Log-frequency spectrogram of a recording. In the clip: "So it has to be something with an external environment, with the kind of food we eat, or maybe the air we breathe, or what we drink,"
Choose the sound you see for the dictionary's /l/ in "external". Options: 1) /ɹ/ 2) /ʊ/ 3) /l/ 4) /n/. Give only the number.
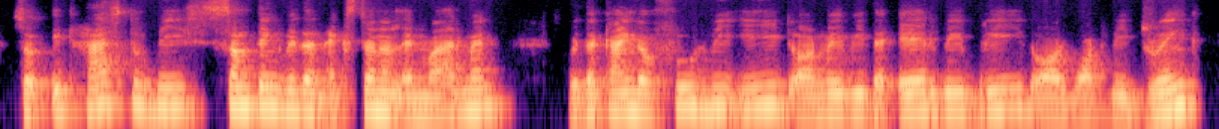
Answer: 3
